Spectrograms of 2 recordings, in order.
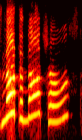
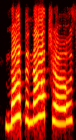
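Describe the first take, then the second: First: Replaying it. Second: High, slow alarmed plea. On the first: Shown as a demonstration. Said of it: "listened to that, by the way, as". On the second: Real, not acted. Nachos nearly spilled.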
